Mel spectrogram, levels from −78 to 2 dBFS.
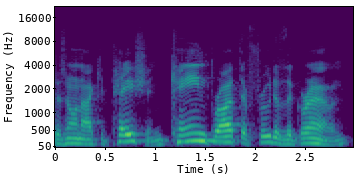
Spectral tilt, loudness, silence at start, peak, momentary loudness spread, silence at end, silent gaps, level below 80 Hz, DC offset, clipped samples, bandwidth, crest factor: -7.5 dB/octave; -26 LUFS; 0 s; -8 dBFS; 7 LU; 0.1 s; none; -70 dBFS; under 0.1%; under 0.1%; 12 kHz; 18 dB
